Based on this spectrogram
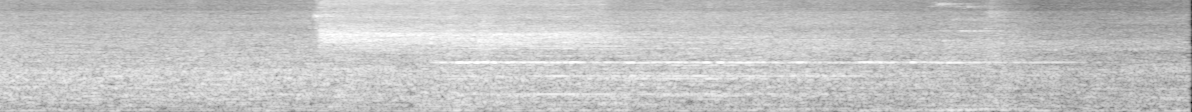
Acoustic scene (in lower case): subway station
